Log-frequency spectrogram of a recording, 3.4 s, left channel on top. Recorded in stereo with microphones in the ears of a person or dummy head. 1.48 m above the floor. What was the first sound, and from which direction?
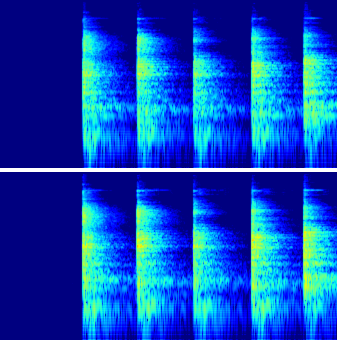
Hammering, 75° right (ahead or behind).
